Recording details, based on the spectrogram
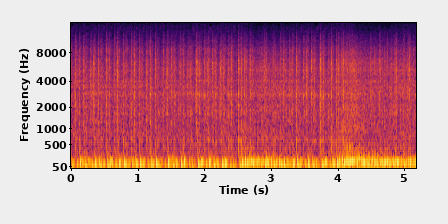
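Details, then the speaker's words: Ducati Monster 900 after its fuel injectors were tested and cleaned, running on full choke with fuel pressure holding: a lumpy twin beat, blipped higher, firing evenly with no misses. The engine is running normally. "We put the choke on. Choke on all the way. Fuel pressure is maintaining. There we go. Got it running."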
